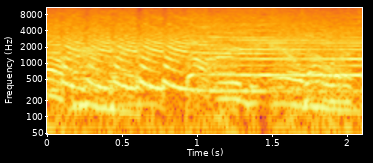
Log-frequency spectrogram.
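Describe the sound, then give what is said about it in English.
An air horn sound effect blares loudly and continuously for about two seconds, a bright, buzzy tone rich in stacked harmonics with a slight wavering in pitch and no pauses. “y'all earned the air horn, man.”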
